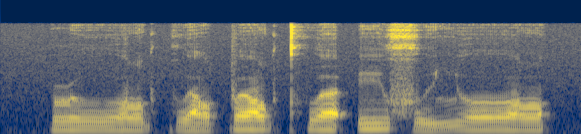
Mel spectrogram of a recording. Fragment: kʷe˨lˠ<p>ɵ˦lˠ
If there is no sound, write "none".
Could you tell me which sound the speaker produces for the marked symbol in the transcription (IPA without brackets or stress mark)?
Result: p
